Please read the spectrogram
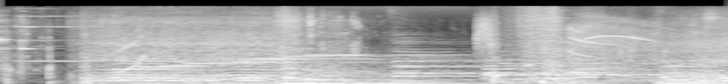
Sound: buzzing

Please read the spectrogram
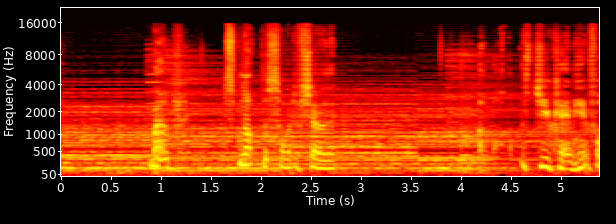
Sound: gagging

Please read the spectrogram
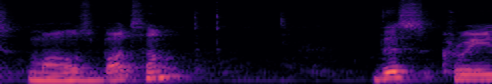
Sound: click

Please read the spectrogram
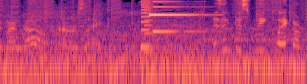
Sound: bell rings

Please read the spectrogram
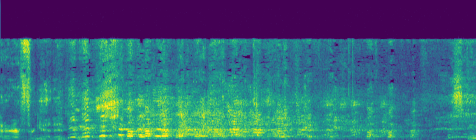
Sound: audience laughs

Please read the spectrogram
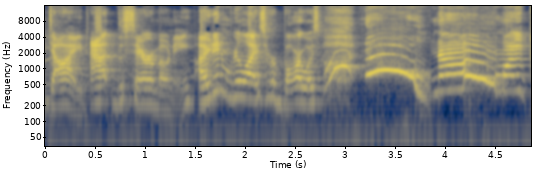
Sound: gasps

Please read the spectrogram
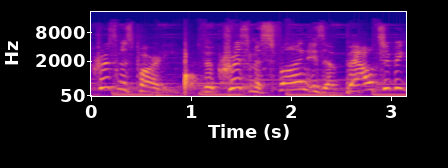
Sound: pops

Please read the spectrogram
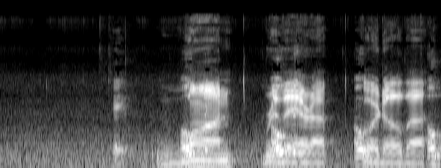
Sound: intercom

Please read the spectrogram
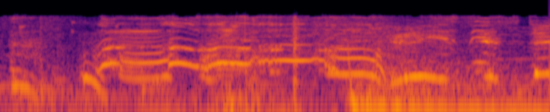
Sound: screaming

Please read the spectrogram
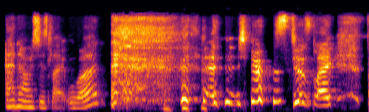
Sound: laughter

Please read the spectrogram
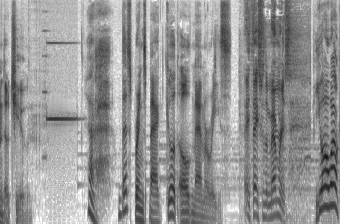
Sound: sighing

